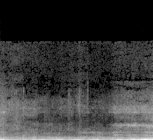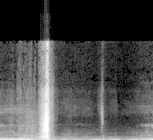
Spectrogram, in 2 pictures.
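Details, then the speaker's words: A sleeping person snoring without being aware of it: a single low, rattling inhaled snore that builds and ends in a brief snort, over a steady low room hum. "se dieron cuenta verdad todos roncamos unos fuertes otro suaves pero roncamos"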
